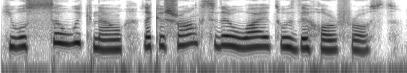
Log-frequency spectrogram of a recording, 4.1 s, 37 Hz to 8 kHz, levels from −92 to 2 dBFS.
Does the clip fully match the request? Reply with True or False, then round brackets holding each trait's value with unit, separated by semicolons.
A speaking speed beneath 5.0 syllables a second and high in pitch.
True (4.3 syllables/s; 255 Hz)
